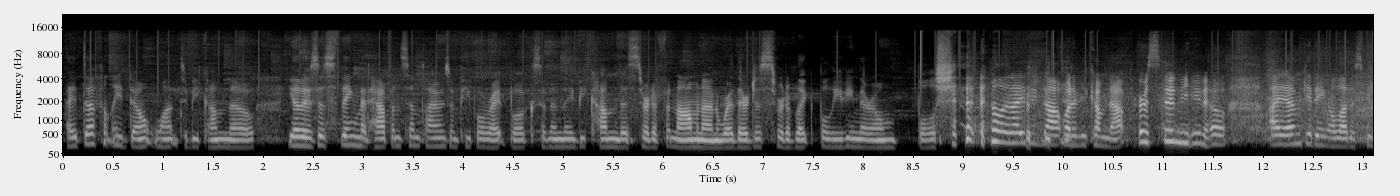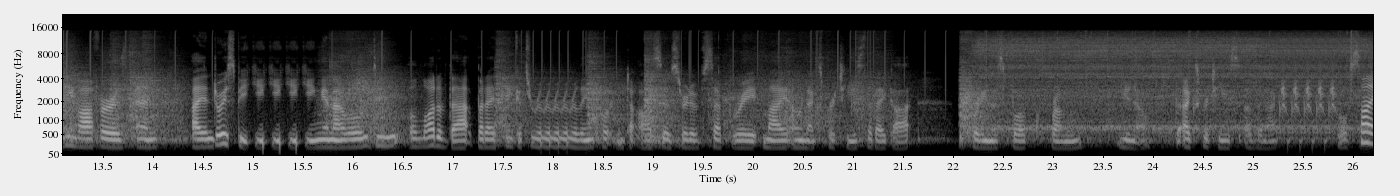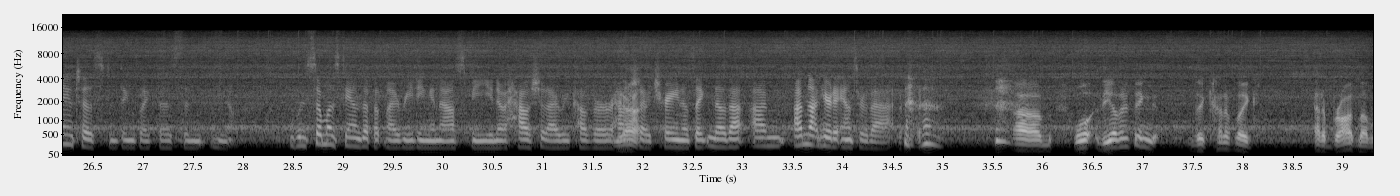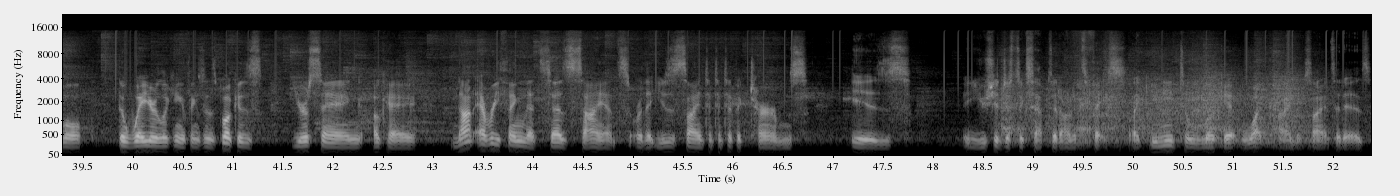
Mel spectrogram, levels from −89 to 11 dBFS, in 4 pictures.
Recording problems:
thin; very; fading below 350 Hz
household noises; noticeable; throughout; 10 dB below the speech
crackle, like an old record; faint; 25 dB below the speech
audio stuttering; 4 times, first at 15 s

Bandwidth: 14.5 kHz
